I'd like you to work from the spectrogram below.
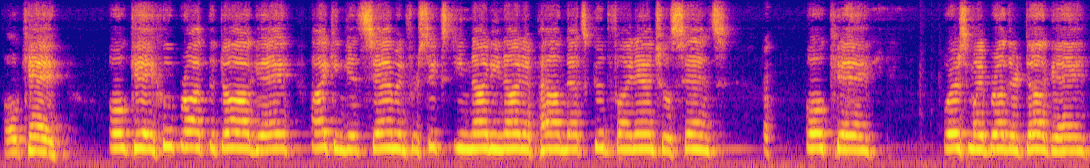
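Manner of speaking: a fussy nerd fretting; Rick Moranis impression. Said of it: "Rick Moranis from Ghostbusters".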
